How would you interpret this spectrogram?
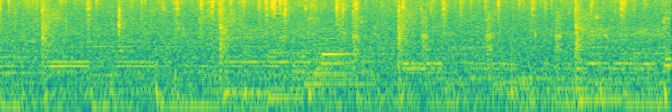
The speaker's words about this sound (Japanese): すごい雨ですね。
